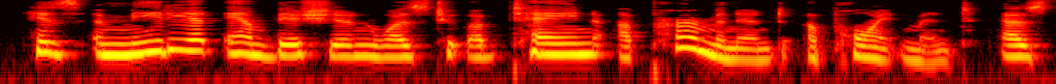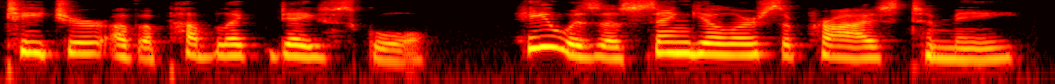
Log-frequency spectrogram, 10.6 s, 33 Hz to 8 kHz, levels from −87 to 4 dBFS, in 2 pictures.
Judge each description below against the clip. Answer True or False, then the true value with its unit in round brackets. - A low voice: False (210 Hz)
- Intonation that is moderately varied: True (3.6 semitones)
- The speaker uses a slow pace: True (130 wpm)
